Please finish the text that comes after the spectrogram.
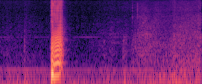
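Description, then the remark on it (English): A single short, loud fart bursts out, a quick raspy blast lasting a fraction of a second, followed by a low background hush with no talking. “Oh, if it was like the one you did earlier, it smelled like a fucking baby's diaper.”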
